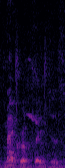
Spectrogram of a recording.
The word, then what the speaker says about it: macrophage: And the pronunciation of this word varies among people, and the same person may pronounce it one way one time and another way another time. Macrophage, macrophage, same cell. It's just, you know, tomato, tomato type terminology.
